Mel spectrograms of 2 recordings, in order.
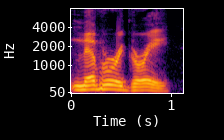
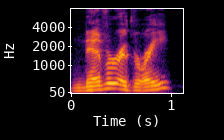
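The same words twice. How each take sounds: First: Flat, falling, louder mock of never agree; mocking repeat. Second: Rising, disbelieving repeat of never agree; incredulous echo. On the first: Mocking the coach's rule back at him. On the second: Echoing the coach's rule in disbelief. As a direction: question it like it's absurd. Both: Real, not acted. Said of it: "What are you talking about?".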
